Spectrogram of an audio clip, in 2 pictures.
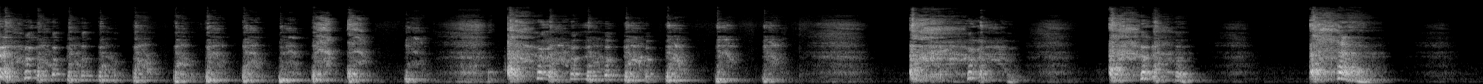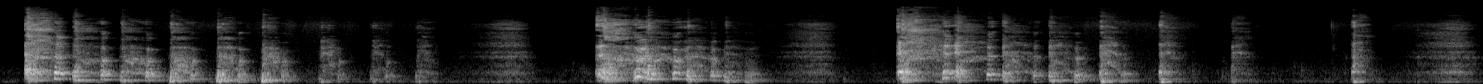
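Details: Adult with bronchitis that developed from a cold cough, now improving, with ribs, belly and back painful: repeated chesty coughing fits in quick bursts with brief pauses.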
